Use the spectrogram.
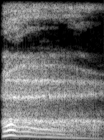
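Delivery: exasperated, breathy put-on voice. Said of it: "the breathy exasperation".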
